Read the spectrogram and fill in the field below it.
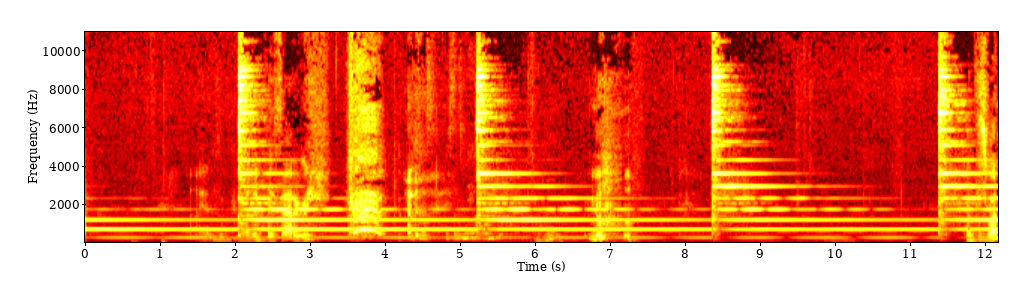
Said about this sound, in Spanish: Iniciamos el programa de hoy con las 10 campanadas para rendirle tributo a la leyenda Larry King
